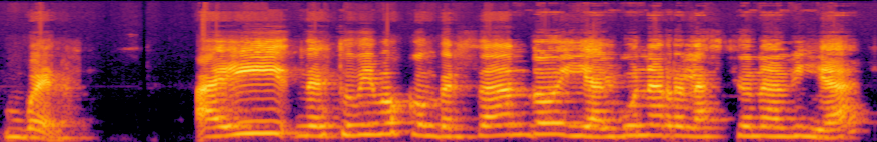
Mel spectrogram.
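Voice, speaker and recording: A woman's voice: sits high, moderate pace, a bit bright, highs cut off. A Chilean woman psychologist speaking as a radio guest, explaining earnestly and candidly. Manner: earnest, explanatory, candid about own fears. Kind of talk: conversational interview.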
